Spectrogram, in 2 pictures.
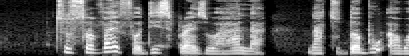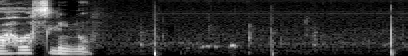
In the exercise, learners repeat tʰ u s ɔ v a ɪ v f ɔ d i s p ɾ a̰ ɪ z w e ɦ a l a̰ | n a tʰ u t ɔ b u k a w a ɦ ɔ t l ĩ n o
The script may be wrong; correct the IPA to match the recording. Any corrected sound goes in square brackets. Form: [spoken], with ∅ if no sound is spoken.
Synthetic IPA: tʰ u s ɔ v a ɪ v f ɔ d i s p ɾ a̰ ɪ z w [a] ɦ a l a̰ | n a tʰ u [d] ɔ b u [ʔ] a w a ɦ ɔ [s] l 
